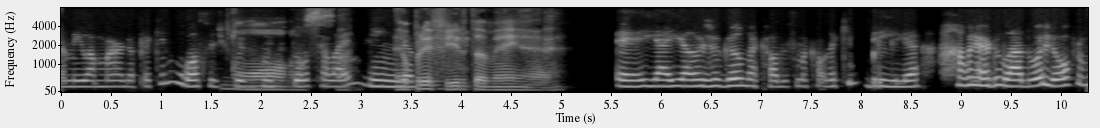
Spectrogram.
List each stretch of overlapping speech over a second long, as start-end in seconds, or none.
1.6-3.6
